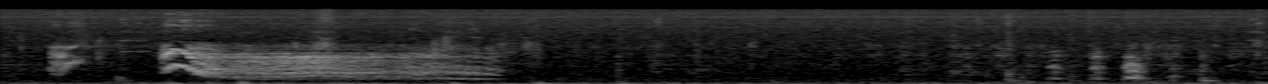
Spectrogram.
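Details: A Lab and Retriever mix puppy lets out one long, wavering whine that starts high and slides downward over about two seconds, followed by a few faint short squeaks amid light rustling.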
